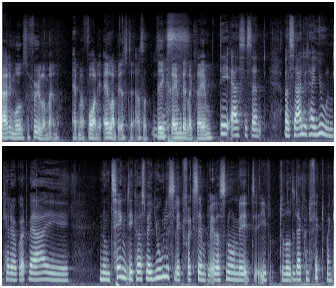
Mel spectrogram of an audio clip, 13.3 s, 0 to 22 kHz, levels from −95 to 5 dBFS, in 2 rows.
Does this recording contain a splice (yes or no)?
no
